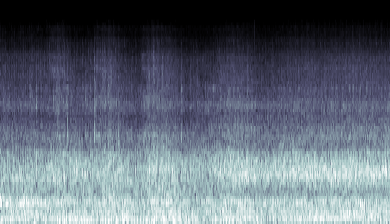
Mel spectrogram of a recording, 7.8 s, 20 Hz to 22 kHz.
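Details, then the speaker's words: Ford 600 tractor first start in 20 years, started fairly easily; even steady idle rumble, no knocking, missing or surging, no smoke, oil pressure pretty good, not charging; normal idle. "That's working. No smoke. Oil pressure's pretty good."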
